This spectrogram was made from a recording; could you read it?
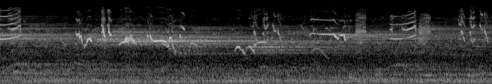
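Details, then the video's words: Oriental magpie-robin song intended to stir birds into singing: sweet whistled slurs and short downward glides mixed with scratchy chips, in brief phrases over a steady low noise. "PANCINGAN KACER Buka Ekor KONSLET bongkar MATERI KASAR JERNIH agar KACER emosi"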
